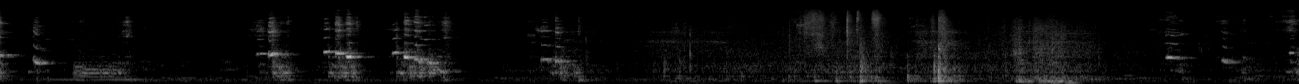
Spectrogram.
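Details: A Jack Russell Terrier puppy sees himself in a bathroom mirror and gives sharp, high yips and barks in short bursts, with whimpering between.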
